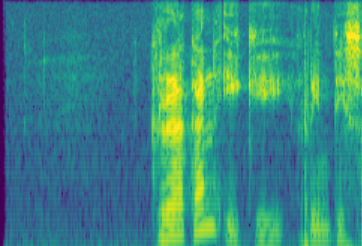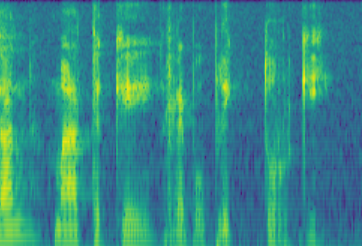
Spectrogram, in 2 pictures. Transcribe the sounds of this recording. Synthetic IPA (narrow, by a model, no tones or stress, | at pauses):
ɡ̥əɾakanikirint̪isanmad̪̥əɡ̥erepub̥lɪk̚t̪urkḭ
